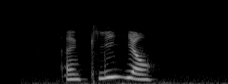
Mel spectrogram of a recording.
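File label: "Un client", French; phonetique; les voyelles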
